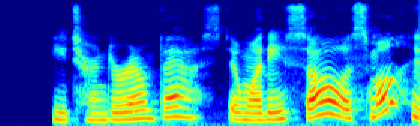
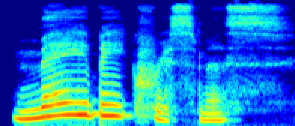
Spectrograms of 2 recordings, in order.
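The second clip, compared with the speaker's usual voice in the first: very slow, softer wondering; thoughtful Grinch; 4 semitones higher, 4 dB quieter, much slower than usual. Acted. The Grinch realizing the truth, slow and soft. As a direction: let the thought dawn slowly. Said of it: "he thought".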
